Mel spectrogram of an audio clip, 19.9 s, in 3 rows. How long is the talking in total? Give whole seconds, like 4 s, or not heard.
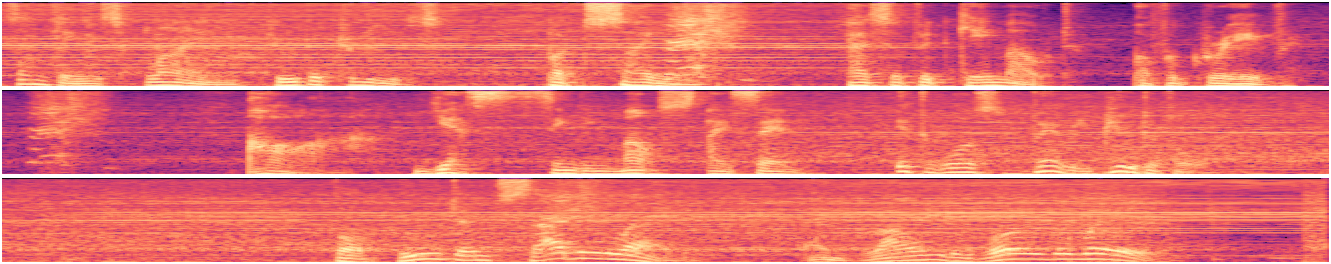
16 s.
